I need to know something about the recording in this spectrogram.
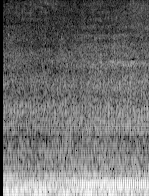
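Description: Roadside traffic: a motorcycle towing a cart approaching along the highway, its engine running steadily close by.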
